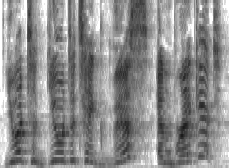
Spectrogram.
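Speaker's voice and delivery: furious complaint to Spirit; angry accusation. Retold or imitated. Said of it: "And I said to Spirit".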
